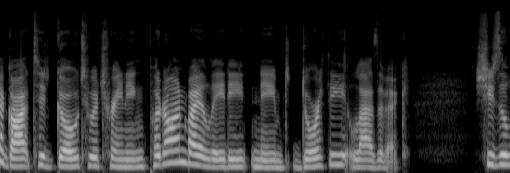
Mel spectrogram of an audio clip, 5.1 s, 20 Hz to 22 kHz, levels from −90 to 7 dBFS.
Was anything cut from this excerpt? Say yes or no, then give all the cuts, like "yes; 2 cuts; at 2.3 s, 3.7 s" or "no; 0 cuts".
no; 0 cuts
